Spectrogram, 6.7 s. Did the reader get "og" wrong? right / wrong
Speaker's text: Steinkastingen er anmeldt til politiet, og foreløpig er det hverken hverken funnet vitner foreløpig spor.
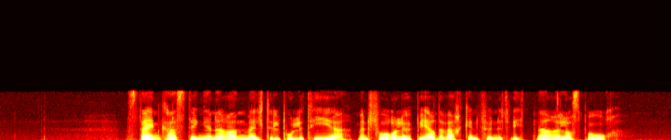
wrong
